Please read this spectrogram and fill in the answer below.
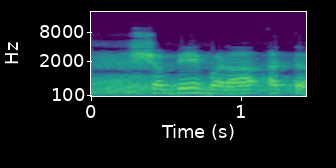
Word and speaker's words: شب براءت: بسم اللہ الرحمن الرحیم۔ اصل لفظ شب براءت ہے۔ ٹھیک ہے، براءت کا معنی چھٹکارا ہے، تو چھٹکارے کی، نجات کی شب اس کا اصل تلفظ ہے۔ تو اس کی اگر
